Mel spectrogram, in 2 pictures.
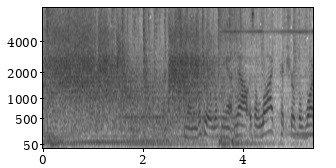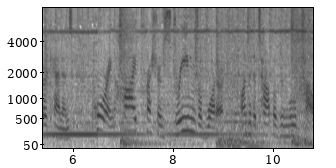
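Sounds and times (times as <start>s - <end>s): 
explosion of a bomb dropped from a state police helicopter onto a house: 0.0s - 5.3s
speech: 3.2s - 10.7s.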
